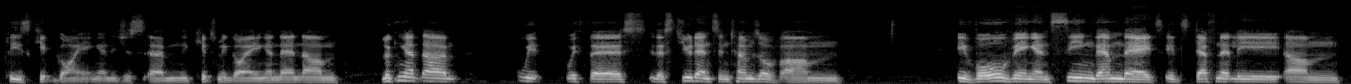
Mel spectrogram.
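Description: A man's voice: mid-range voice, unhurried, a bit bright, no echo. Man guest speaking in a dry room. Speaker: teacher and storytime show creator, guest. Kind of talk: casual interview talk.

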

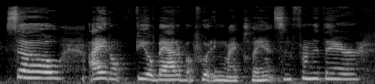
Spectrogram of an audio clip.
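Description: A woman's voice: fairly high pitch, moderate pace. A middle-aged woman chatting casually as she tidies her country home, explaining things as she goes and often restarting her sentences. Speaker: home vlogger. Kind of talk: casual cleaning vlog narration. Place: country house, indoors, rooms with plants and a kitchen. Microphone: handheld phone camera.

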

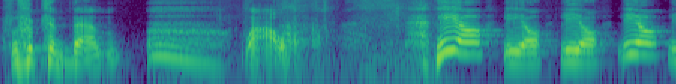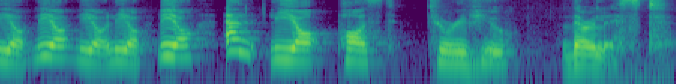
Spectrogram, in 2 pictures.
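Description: A middle-aged woman reading a picture book aloud to children in an expressive, dramatic way, with playful asides. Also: medium pitch, drawn-out words. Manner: expressive, dramatic, with gasps, sighs and questions to the listener. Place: indoors, small fabric tent with cushions. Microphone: lapel.

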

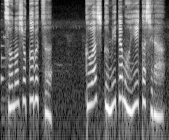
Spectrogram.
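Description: A woman voicing a small, wise, gentle childlike goddess in an anime game, speaking in a measured, thoughtful way. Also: extremely high pitch, animated, noisy background. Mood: thoughtful, troubled. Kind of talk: Japanese anime game voice acting. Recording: studio voice over game music.

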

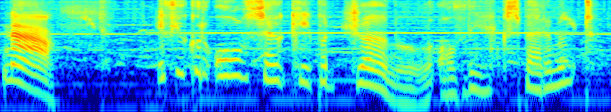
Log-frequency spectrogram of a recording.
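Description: Eager alchemist with swooping intonation. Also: male voice, high-pitched, wildly swooping pitch, measured pace, bright, forceful tone, faint music behind, exaggerated voice. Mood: eager, persuasive. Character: eager, scheming male alchemist. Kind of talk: video game voice acting.

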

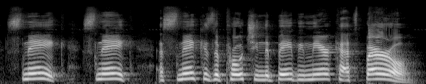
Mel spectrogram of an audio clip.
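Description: A man voicing a young female meerkat who cries out in high, shrill barking calls, frantic and loud. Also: unhurried. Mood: alarmed. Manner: frantic crying out, later sobbing. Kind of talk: storybook reading.

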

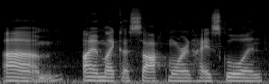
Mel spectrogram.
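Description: Lower-voiced young woman telling her story. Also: level tone, moderate pace, gravelly, bright, forceful tone, slight background noise. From Southern California. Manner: open, chatty, many "um" and "like". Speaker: clinical director, therapist, guest. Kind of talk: casual interview, personal story. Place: studio with brick wall. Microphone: studio mic on boom arm, headphones.

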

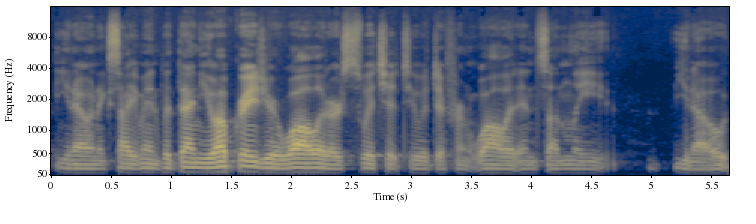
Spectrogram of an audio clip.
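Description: A middle-aged man with a low voice and a noticeable fry. He explains technical points informally as a panelist, checking that listeners follow. He speaks into a handheld microphone in a conference room. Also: a little mellow. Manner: explanatory, checks understanding with "right?". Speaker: conference panelist, software developer. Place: conference room stage before a seated audience.

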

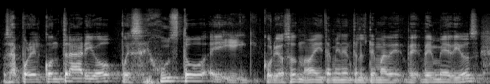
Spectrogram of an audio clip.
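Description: A Mexican man in his thirties speaks as a guest on a studio panel. His voice is on the low side, and he gives his opinions conversationally, pausing to search for words. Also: steady tone, a little mellow. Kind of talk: conversational political commentary. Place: small dark quiet studio, seated at table.

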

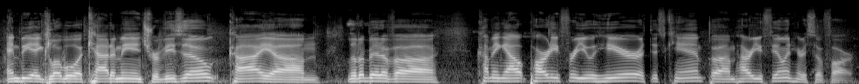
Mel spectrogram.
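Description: A man's voice: mid-range voice, normal speed, clear, resonant tone. A male scouting reporter asking interview questions, with frequent hesitations and fillers.

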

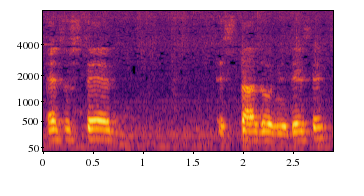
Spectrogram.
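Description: Man, language student, careful, hesitant, slow, video call, faint noise. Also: a little high, fairly even intonation, darkish tone, poor audio. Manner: hesitant, careful, self-correcting. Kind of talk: practicing phrases in a class.

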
